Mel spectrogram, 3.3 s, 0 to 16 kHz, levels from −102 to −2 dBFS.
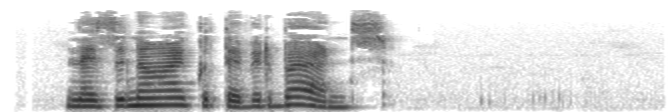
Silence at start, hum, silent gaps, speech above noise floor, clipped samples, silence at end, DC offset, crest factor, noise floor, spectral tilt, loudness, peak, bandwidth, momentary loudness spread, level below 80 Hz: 0.35 s; none; none; 51 dB; under 0.1%; 1.4 s; under 0.1%; 20 dB; -76 dBFS; -4 dB/octave; -26 LUFS; -10 dBFS; 11 kHz; 12 LU; -78 dBFS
